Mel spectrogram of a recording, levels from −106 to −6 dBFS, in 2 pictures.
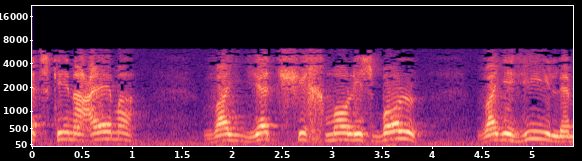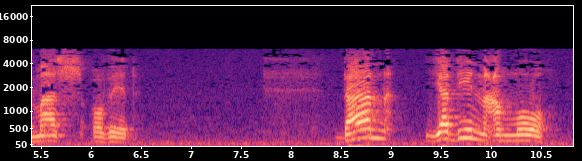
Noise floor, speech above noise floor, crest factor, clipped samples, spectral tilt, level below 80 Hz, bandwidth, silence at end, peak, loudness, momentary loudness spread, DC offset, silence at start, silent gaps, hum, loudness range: -46 dBFS; 27 dB; 16 dB; under 0.1%; -5.5 dB/octave; -48 dBFS; 6.4 kHz; 0.25 s; -4 dBFS; -18 LUFS; 11 LU; under 0.1%; 0 s; none; none; 6 LU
